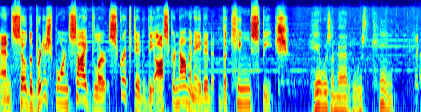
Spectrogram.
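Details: Adult male narrator; fluent speech.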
